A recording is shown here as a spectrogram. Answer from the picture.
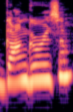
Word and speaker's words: gongorism: spelling bee words because it's spelled exactly like it sounds. Like I think she tried to like get cute with it, but it was GONGORISM, gongorism.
